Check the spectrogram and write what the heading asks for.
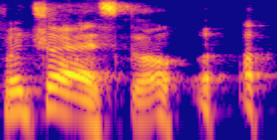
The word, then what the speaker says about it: Francesco: So my real name is Francesco. Anyway, Francesco. Well, I'll try to use all of them. Francesco. Is that the good pronunciation? Yes, Francesco.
